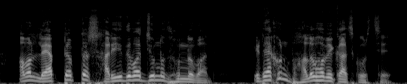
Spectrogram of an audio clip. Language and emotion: Bengali, happy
